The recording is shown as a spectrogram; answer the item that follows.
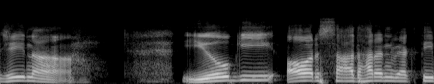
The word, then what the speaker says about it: युंग: कुमारीज, ये नींद से जागने की बात है। देखो एक कोट है कार्ल युंग, जिसे भारतवासी कार्ल जंग कहते हैं। वो जंग नहीं है, उसका प्रोनाउंसिएशन, उच्चार युंग है, पर ठीक है, भारत में सब चलता है।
